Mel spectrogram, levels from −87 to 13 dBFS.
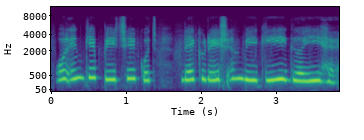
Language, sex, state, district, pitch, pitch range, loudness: Hindi, female, Uttar Pradesh, Lalitpur, 335 Hz, 310-355 Hz, -12 LUFS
